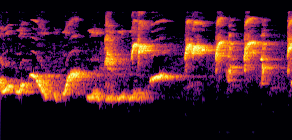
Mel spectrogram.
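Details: Murai, a white-rumped shama, singing sujud: smooth rolling whistles that dip and rise at the start, then a series of crisp, bright, high notes given in quick succession.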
